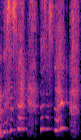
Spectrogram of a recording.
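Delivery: high, squeaky mock panic; panicked squeal. Standing on furniture, panicked cries.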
